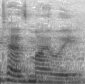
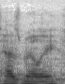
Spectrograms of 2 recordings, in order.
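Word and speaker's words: Tazmily: So this came up before, and apparently my wife and I pronounce it differently. I say Tasmiley. I call it Tasmilly.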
